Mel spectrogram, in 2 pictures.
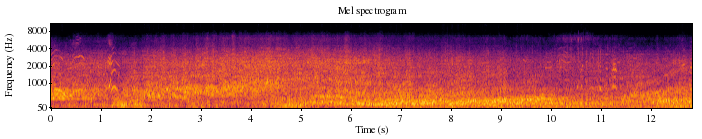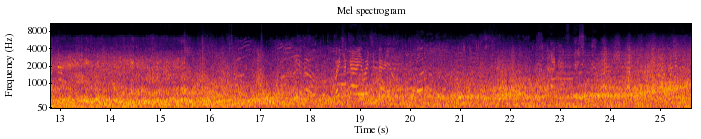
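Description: A jet plane roars overhead, rising and falling as it passes.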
